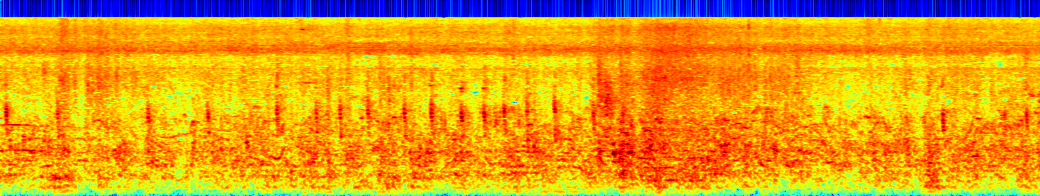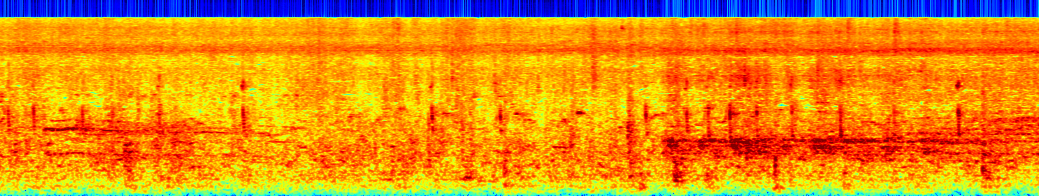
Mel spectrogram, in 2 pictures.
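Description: Wire cages rattle and clank as a person handles them.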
